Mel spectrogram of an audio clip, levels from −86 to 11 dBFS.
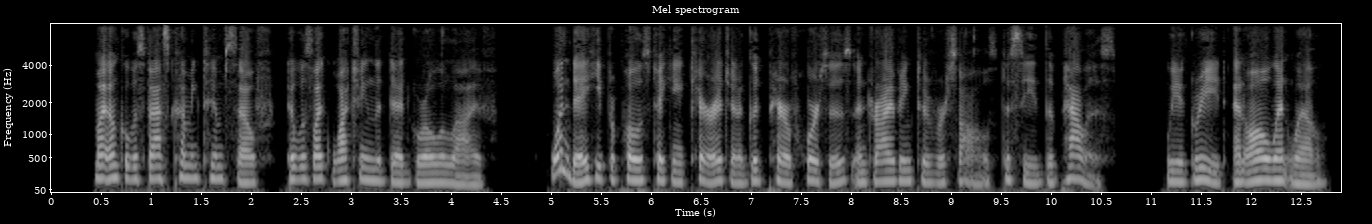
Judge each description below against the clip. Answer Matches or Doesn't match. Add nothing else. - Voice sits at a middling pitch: Matches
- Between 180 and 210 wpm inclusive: Matches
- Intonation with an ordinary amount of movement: Matches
